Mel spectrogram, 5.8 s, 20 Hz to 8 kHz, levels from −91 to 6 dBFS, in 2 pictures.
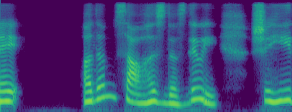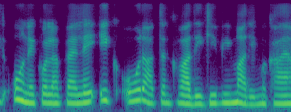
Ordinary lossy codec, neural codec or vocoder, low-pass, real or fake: none; codec, 16 kHz, about 1 kbps, DyCAST, with the encoder's durations; 7.2 kHz; fake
